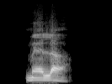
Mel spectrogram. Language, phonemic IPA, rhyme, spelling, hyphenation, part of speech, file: Bengali, /mæ.la/, -æla, মেলা, মে‧লা, verb / noun, LL-Q9610 (ben)-মেলা.wav
- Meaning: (verb) to open, to spread out; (noun) fair, carnival, festival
